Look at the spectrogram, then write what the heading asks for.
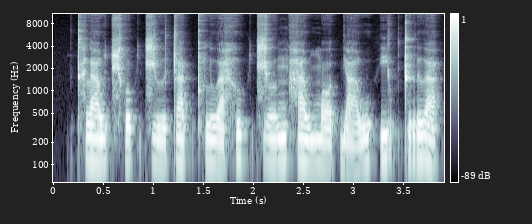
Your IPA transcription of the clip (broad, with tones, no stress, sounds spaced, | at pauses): kʰ l a˧ w t͡ɕʰ o˨˩ k̚ t͡ɕ ɯː˨˩ t a˦˥ k̚ pʰ l u˨˩ a̯ h u˥˩ k̚ t͡ɕ ɤː˦˥ ŋ h a˧ w m ɔː˨˩ t̚ j a˩˦ w | j u˦˥ k̚ t r ɯ˥˩ a̯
